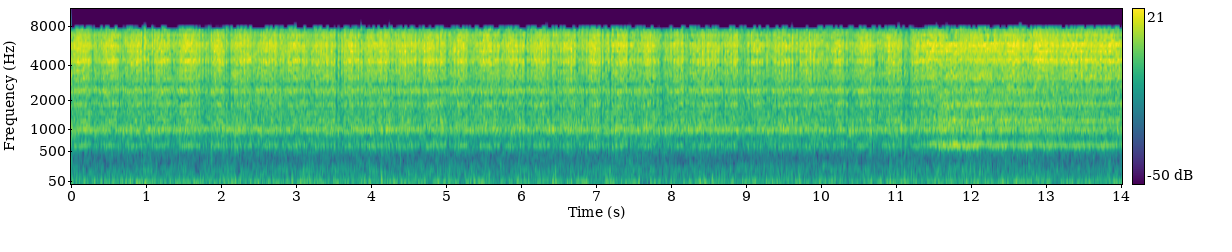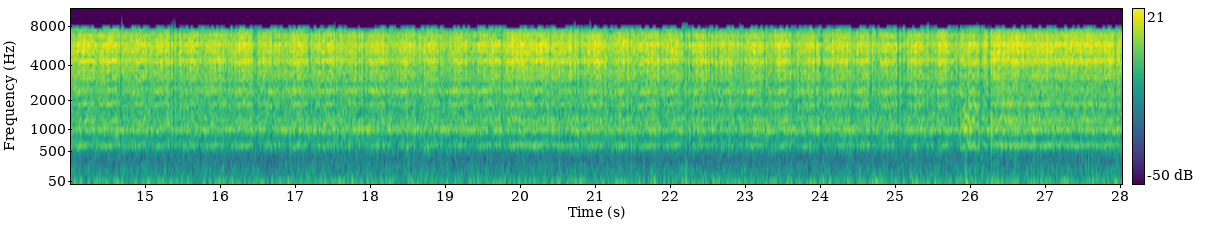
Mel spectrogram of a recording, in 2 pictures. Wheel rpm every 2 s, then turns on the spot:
160, 170, 160, 160, 160, 160, 160, 160, 160, 160, 160, 160, 160, 160.
none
